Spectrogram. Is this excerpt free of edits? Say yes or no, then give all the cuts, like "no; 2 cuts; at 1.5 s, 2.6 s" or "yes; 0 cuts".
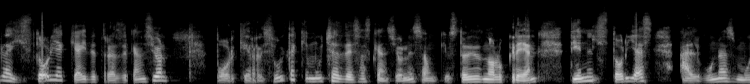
no; 2 cuts; at 1.3 s, 5.9 s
